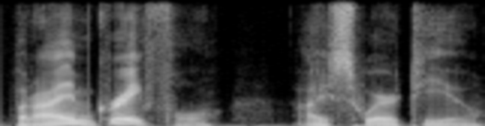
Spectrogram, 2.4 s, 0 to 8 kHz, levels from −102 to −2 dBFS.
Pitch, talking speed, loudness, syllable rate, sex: 105 Hz, 200 wpm, -19 LUFS, 5.2 syllables/s, male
